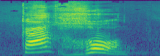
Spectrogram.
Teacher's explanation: o Rá, que é a consoante vibrante, né, alveolar, como em carro.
